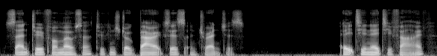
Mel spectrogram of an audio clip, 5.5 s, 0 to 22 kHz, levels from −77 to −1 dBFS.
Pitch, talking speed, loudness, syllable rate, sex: 90 Hz, 120 wpm, -23 LUFS, 4.7 syllables/s, male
